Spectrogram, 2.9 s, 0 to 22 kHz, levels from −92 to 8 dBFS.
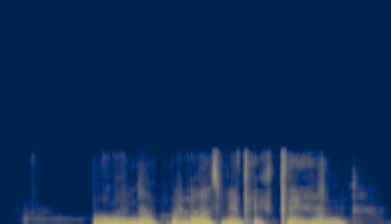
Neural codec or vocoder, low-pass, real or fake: codec, 16 kHz, 2 kbps, FreqCodec, smaller model; 7.2 kHz; fake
